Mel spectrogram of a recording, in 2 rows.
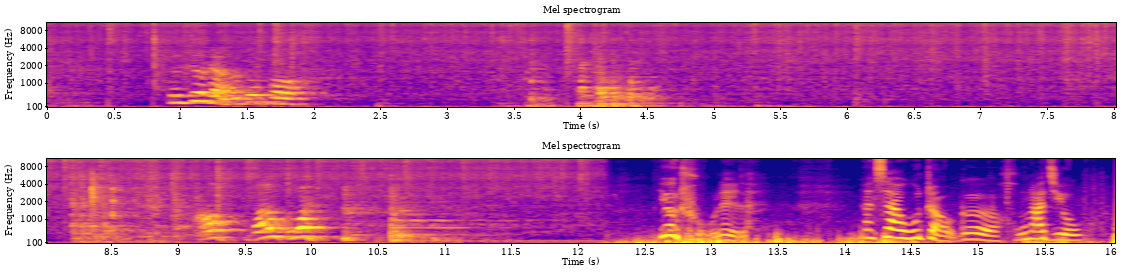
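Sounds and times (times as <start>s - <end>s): food frying in a wok: 0.0s - 12.2s.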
